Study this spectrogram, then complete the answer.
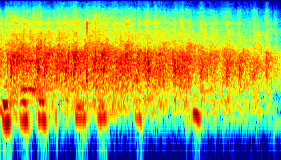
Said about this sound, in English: Oh, yeah, you can clap.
